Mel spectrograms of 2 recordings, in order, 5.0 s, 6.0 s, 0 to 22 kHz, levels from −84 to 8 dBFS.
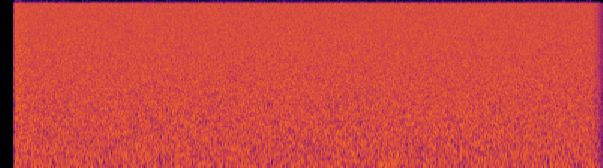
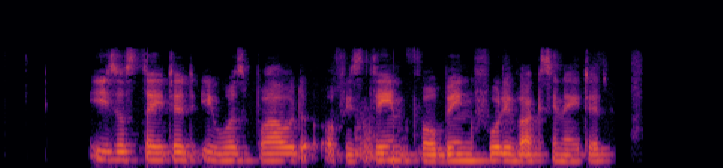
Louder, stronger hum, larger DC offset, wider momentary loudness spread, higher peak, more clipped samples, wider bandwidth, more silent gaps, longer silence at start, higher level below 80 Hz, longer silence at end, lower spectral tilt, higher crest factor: first, -5 LUFS vs -28 LUFS; neither; neither; second, 0 LU vs 8 LU; first, 0 dBFS vs -10 dBFS; first, 0.3% vs under 0.1%; first, over 20 kHz vs 8 kHz; second, none vs 5.15-5.25 s; second, 0.1 s vs 0.75 s; first, -34 dBFS vs -66 dBFS; second, 0 s vs 0.7 s; second, 0 dB/octave vs -5.5 dB/octave; second, 8 dB vs 20 dB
